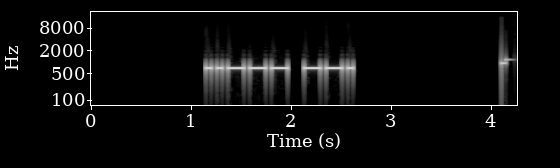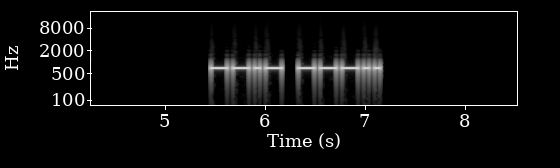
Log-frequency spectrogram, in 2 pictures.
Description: Morse code, heard as a keyed tone, about 21 wpm, 700 Hz. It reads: 2 G Q 8
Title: Single-Letter Single-Number 22wpm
